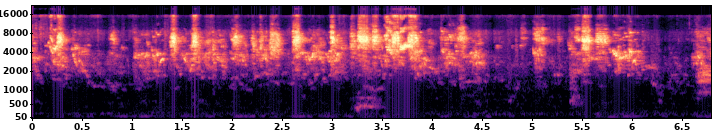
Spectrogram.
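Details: Chicken chicks eating and playing, a steady flock chatter of rapid, high, overlapping chirps with brief pecking sounds throughout.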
